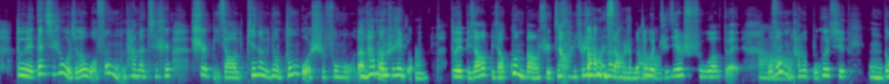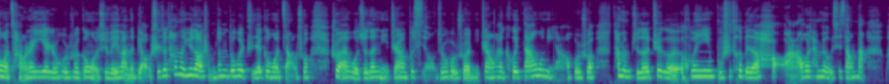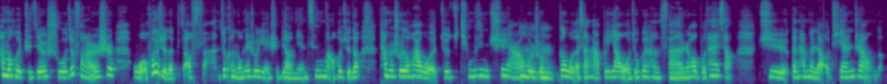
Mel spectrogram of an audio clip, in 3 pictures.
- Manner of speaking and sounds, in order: laughing while speaking: "棍棒式教育"; other background noise
- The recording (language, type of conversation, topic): Chinese, podcast, 在关系里如何更好表达真实感受？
